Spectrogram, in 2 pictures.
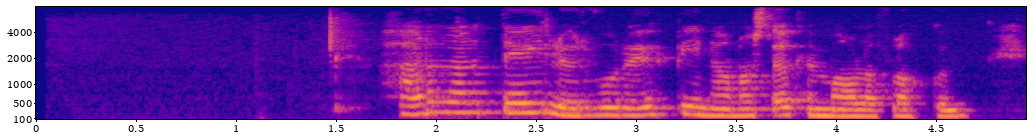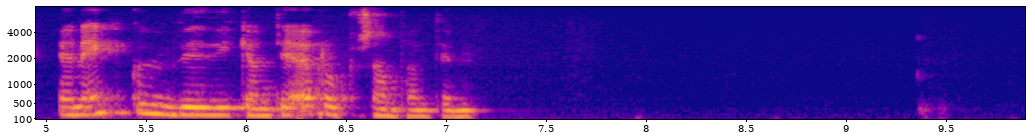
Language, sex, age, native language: Icelandic, female, 50-59, Icelandic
